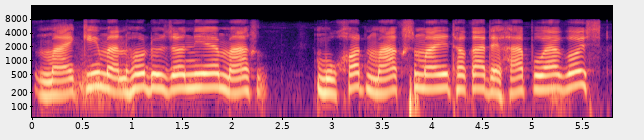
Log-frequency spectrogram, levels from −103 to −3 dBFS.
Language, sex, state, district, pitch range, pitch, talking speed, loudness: Assamese, female, Assam, Sonitpur, 205-255 Hz, 240 Hz, 115 wpm, -12 LUFS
